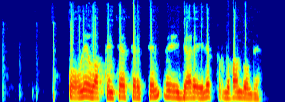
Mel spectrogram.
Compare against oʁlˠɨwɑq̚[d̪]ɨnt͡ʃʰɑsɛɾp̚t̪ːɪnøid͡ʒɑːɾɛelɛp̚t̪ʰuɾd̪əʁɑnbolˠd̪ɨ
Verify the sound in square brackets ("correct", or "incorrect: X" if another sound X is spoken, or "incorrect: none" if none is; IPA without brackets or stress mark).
incorrect: t̪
